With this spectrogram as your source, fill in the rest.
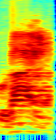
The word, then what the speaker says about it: write: Now write, W-R-I-T, write, আমরা কি বলবো? write, W-টাকে omit করে দিয়ে আমরা বলবো write, W-R-I-T, বানান ঠিক আছে, বাট ইন স্পিকিং আমরা কি বলবো?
